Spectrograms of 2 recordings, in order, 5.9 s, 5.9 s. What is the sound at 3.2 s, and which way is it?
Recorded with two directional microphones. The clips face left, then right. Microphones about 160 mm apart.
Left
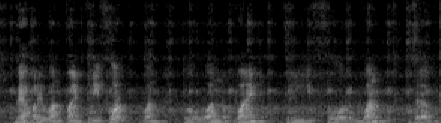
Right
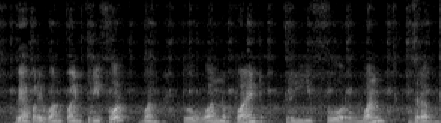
Speech, 65° right (ahead or behind).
